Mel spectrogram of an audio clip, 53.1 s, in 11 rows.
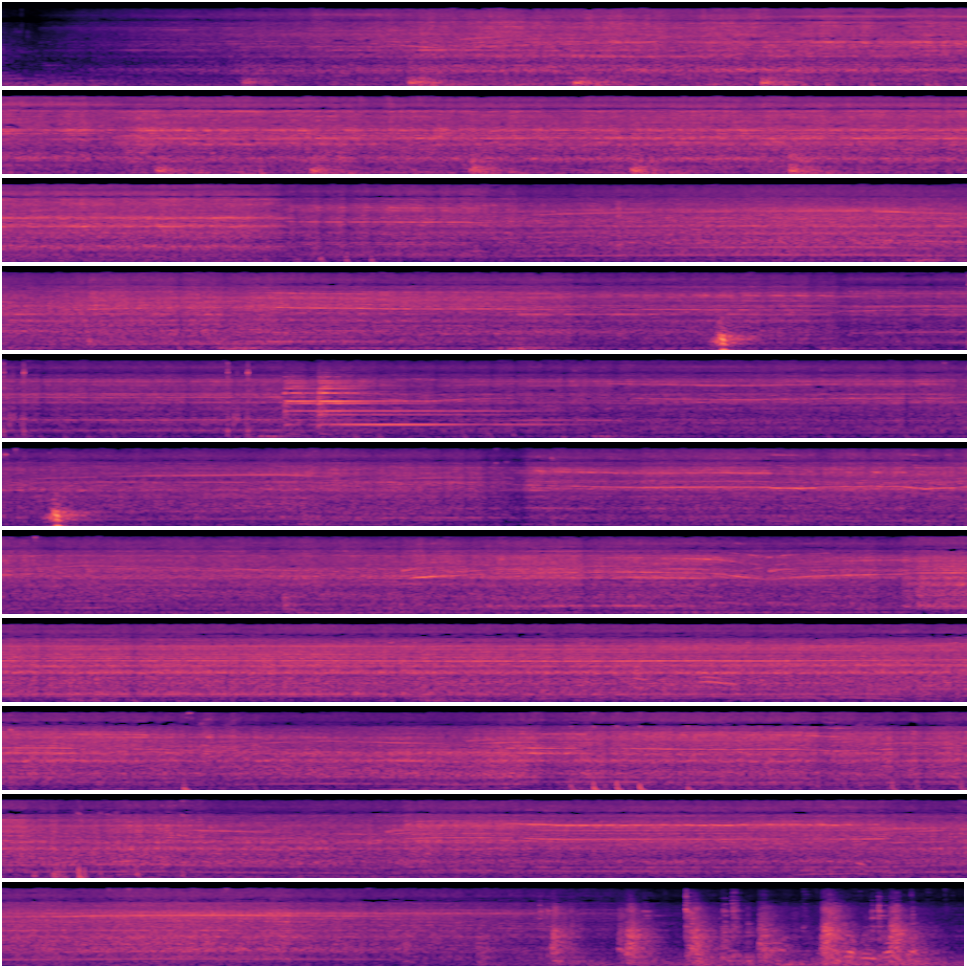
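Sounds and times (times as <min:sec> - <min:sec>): electric drill boring into steel: 0:00.0 - 0:52.0
harsh grinding sound: 0:00.6 - 0:51.7
sharp metal clicks: 0:20.4 - 0:22.4.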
